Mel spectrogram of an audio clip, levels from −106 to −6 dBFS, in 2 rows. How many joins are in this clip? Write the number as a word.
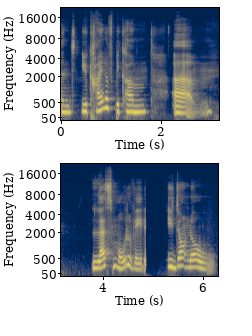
one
